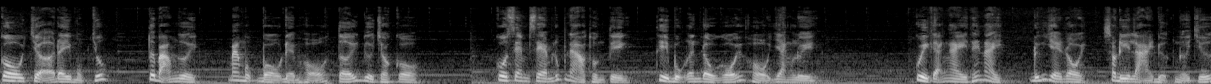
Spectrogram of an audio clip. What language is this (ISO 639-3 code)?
vie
